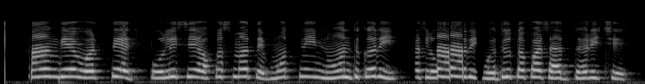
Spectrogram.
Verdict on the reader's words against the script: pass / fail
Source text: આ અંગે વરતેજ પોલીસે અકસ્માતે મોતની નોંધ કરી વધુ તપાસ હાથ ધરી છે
fail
